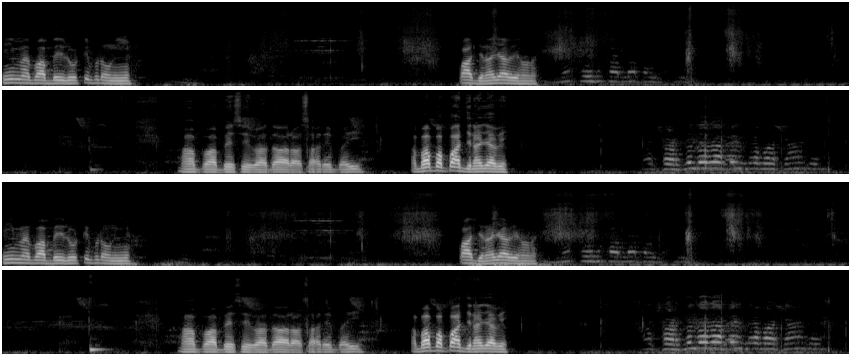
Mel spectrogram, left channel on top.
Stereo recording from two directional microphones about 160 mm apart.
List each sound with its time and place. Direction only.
0.0 s speech: 35° left (ahead or behind)
3.6 s rub: 5° right (ahead or behind)
4.5 s speech: 20° left (ahead or behind)
5.4 s speech: 15° right (ahead or behind)
6.8 s shuffle: 10° right (ahead or behind)
8.2 s a sound: centre (ahead or behind)
9.9 s speech: 20° left (ahead or behind)
12.5 s speech: 40° left (ahead or behind)
15.0 s speech: 90° right
16.7 s a sound: 5° left (ahead or behind)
